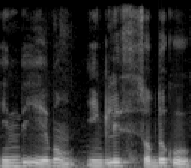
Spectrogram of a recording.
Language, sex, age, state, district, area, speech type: Odia, male, 30-45, Odisha, Balasore, rural, spontaneous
